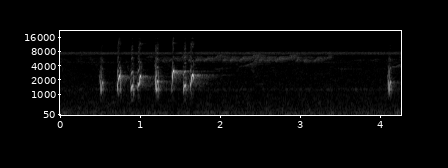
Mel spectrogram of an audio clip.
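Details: Decoy Cream-vented Bulbul in spirited song, giving a brief chortling phrase of six or seven quick, bubbling notes that drop and lift, followed by near silence and one faint note at the end.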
